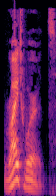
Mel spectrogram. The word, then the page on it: rightwards: British English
